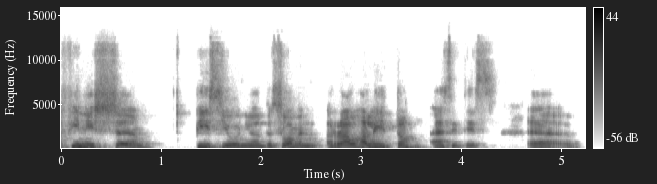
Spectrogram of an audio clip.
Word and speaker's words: Rauhanliitto: and for the finnish peace union the solomon rauhalito as it is uh pronounced uh i would say that we will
